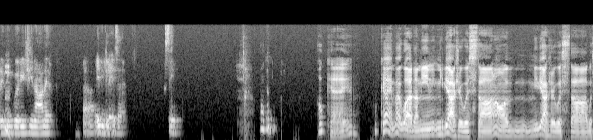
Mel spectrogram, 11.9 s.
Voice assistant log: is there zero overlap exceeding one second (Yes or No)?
Yes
